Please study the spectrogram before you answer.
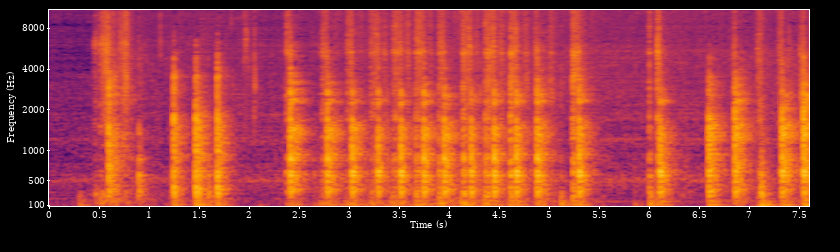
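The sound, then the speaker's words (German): Brisk knife chopping as onions are cut finely into small cubes, many sharp rapid strokes on the board arriving in quick bursts with a couple of brief pauses, no talking over them. “So, der Speck ist drinnen die Zwiebeln in Würfel.”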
